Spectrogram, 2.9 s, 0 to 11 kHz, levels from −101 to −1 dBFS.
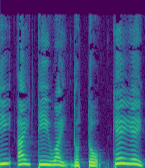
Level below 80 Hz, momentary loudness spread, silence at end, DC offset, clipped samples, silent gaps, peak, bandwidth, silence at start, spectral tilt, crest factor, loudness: -44 dBFS; 6 LU; 0.05 s; under 0.1%; under 0.1%; none; -6 dBFS; 10 kHz; 0 s; -6.5 dB/octave; 12 dB; -19 LUFS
